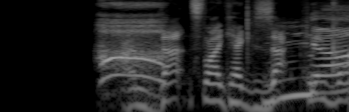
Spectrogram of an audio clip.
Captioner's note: gasps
